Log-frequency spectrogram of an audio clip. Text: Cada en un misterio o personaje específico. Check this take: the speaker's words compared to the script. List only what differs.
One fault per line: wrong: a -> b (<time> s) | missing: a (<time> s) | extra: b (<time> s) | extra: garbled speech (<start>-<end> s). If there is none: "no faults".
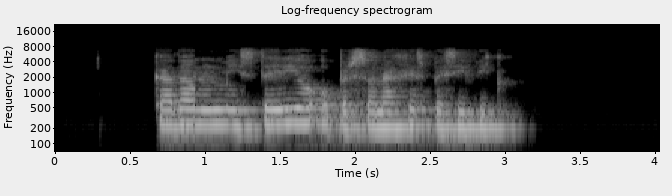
no faults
